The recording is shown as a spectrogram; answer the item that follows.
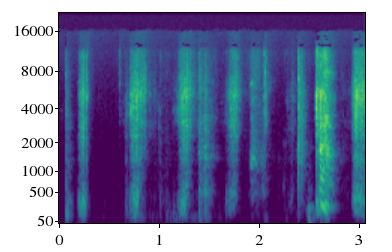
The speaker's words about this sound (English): People who have like hearing who are sensitive to sounds are going to hate how closely I'm chewing to the mic. You're leaning into the microphones to chew these.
